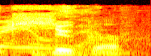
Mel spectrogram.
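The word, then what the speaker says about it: succor: I've always pronounced that word suker. S u c o r. I've always said suker.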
